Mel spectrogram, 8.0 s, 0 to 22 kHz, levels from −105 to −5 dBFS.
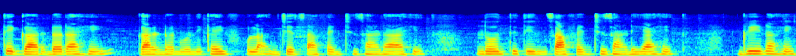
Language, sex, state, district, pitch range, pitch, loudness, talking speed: Marathi, female, Maharashtra, Dhule, 165-175 Hz, 170 Hz, -32 LUFS, 145 wpm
